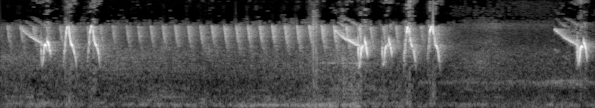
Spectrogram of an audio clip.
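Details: High, loud song of the bar-winged prinia, a bird of Indonesian plantations and villages: sharp descending chirps alternating with a steady dry buzzing trill, then a pause and one more chirp.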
